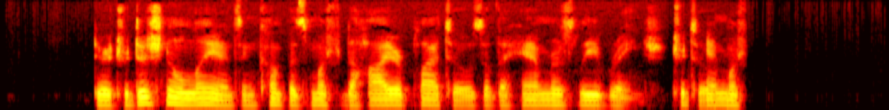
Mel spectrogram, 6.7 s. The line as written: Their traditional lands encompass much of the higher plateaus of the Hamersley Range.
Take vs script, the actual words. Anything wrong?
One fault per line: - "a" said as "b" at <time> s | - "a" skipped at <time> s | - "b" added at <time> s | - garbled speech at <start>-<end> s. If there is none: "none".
- garbled speech at 5.0-5.6 s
